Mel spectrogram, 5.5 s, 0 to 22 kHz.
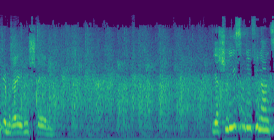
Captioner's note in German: Beifall CDU und BÜNDNIS 90/DIE GRÜNEN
